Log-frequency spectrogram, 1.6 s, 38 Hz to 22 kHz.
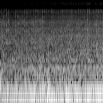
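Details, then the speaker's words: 1979 Porsche 924 after timing belt repair: steady even low idle hum with no ticking or flutter; engine sounds healthy, belt now running centered. "that seemed to work that F and I'm happier with that I like the I like that it's better on the CER that's a better spot for y that fixed"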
